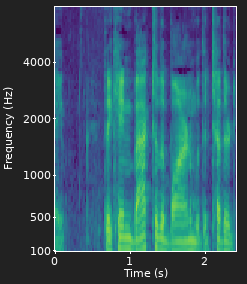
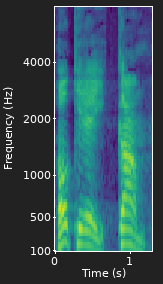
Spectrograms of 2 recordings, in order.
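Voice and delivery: high, louder call down; calling from above; 6 semitones higher, 5 dB louder, slower than usual. A narrator's reading. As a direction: call down from the loft. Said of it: "he called from the top".

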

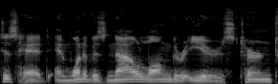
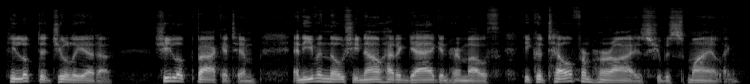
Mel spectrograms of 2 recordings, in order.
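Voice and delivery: ordinary delivery

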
